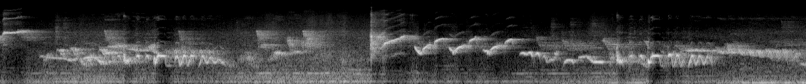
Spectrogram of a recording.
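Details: White-rumped shama working through its repertoire: wavering warbled phrases, a loud burst of rapid descending chirps, then more twisting whistled notes over faint low rumble.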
